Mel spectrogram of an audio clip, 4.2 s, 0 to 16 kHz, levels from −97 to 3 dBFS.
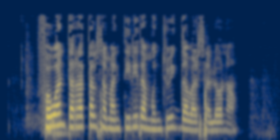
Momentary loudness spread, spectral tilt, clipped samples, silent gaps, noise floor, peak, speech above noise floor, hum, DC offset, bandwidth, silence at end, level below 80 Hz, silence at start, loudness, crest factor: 17 LU; -4.5 dB/octave; under 0.1%; none; -68 dBFS; -4 dBFS; 46 dB; none; under 0.1%; 11.5 kHz; 0.7 s; -64 dBFS; 0.6 s; -23 LUFS; 20 dB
